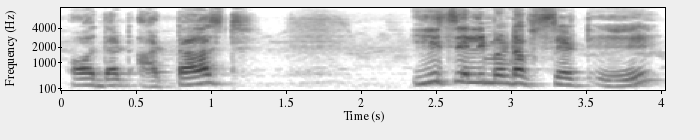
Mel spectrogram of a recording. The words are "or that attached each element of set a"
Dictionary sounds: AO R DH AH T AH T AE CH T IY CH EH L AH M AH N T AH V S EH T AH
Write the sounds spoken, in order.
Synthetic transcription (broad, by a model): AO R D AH T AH T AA S T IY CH EH L AH M AH N T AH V S EH T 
